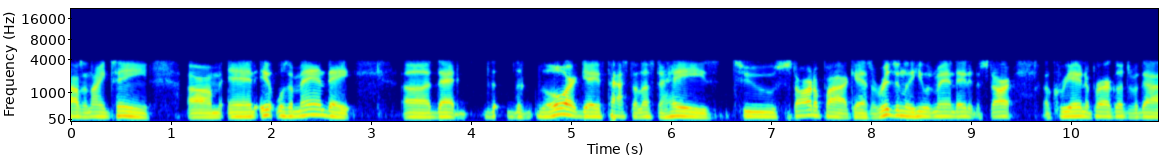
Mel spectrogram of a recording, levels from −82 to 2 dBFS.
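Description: No technical faults can be heard anywhere in the audio, so there is nothing to describe in time order.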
